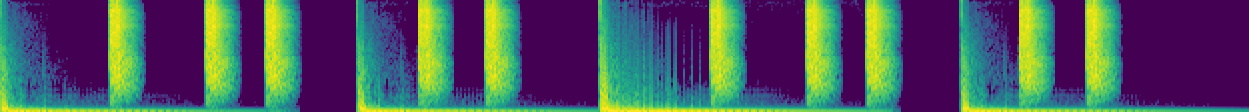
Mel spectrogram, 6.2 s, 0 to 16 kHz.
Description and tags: Grime Instrumental Intro
Only 6 seconds but hopefully i can produce a full 3 minute grime instrumental
Instrumental, Grime, Rap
